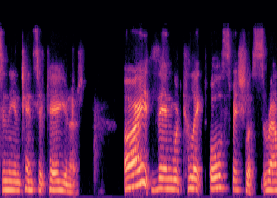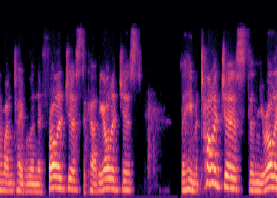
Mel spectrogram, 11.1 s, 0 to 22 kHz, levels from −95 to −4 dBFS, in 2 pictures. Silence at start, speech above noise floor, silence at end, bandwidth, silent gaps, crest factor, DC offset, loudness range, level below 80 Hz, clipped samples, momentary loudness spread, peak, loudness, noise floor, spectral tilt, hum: 0 s; 43 dB; 0 s; 12.5 kHz; 9.10-9.14 s; 16 dB; under 0.1%; 2 LU; -68 dBFS; under 0.1%; 11 LU; -4 dBFS; -21 LUFS; -64 dBFS; -5.5 dB/octave; none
